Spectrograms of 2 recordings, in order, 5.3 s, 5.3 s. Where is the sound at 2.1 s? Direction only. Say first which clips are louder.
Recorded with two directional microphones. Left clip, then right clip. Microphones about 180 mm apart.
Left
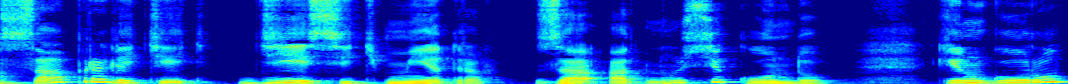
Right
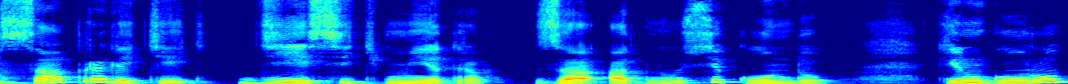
Right 3 dB; 5° left (ahead or behind).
